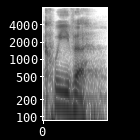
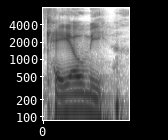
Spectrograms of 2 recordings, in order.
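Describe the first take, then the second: First: The name sounds like 'Kweeva', ending in 'va'. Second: The name sounds like 'Kaomi', ending in 'mi'. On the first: The speaker calls it right. "the one above is uh, Quiva" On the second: The speaker calls it wrong. "regularly will get pronounced as Kaomi"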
